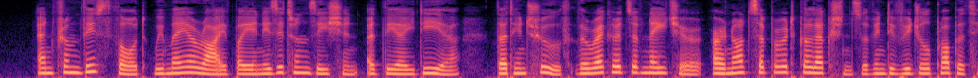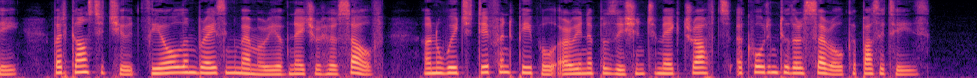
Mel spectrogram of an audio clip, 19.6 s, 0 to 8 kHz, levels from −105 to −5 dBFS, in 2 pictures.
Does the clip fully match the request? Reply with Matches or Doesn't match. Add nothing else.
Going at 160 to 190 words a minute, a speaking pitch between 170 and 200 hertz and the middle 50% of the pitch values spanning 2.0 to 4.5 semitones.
Matches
